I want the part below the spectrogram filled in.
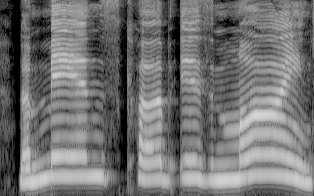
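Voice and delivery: high, slow growl with the last word stretched. Narrator reads Mother Wolf facing the tiger in the cave, growling. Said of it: "she growled".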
